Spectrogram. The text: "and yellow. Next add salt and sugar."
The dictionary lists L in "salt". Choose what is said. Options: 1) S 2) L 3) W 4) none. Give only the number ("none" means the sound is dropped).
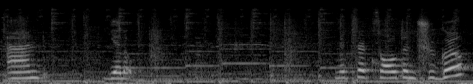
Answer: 2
